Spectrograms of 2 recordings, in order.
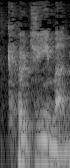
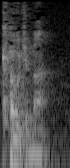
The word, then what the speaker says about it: Kojima: Yeah, and Shax, it's Kojima, not Kojima. – I've heard it pronounced both ways.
